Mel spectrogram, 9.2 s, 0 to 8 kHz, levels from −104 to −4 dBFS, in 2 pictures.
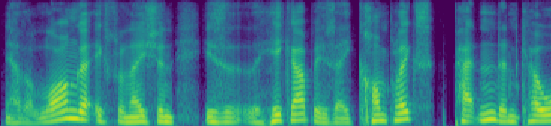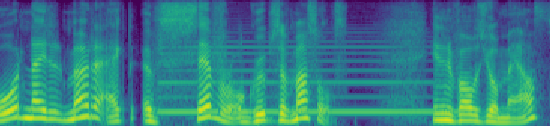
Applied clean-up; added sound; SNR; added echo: none; Wind instrument, woodwind instrument; 16 dB; none.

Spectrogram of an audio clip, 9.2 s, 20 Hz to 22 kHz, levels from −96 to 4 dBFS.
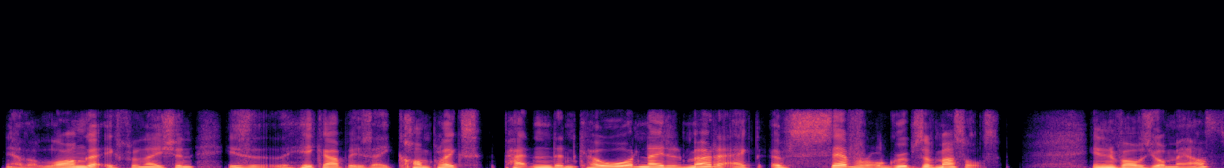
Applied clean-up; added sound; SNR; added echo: none; none; none; none.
